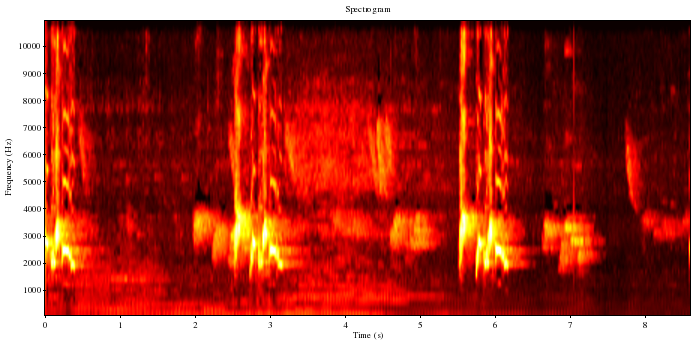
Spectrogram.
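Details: An old wild-caught red-whiskered bulbul challenges a young bird in a singing contest. Three loud, rapid warbled phrases rise and fall in pitch and are spaced a few seconds apart. A steady low hum and scattered soft twitters fill the gaps.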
